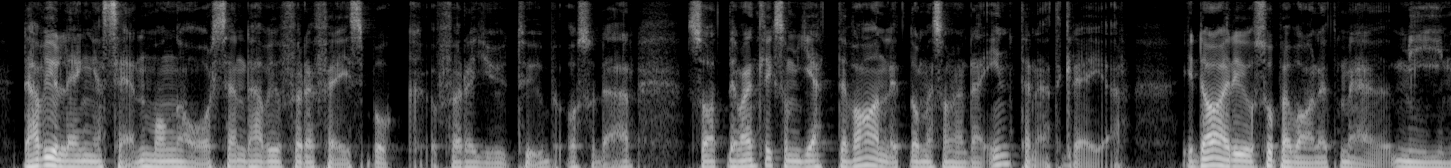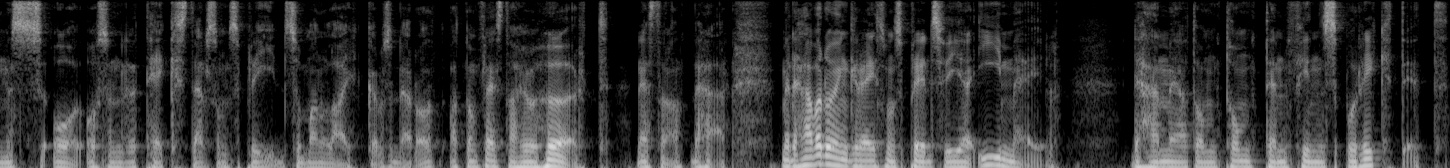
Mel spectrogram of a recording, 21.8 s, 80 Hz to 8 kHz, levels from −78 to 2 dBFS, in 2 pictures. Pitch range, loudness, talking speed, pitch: 90-105 Hz, -21 LUFS, 230 wpm, 95 Hz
